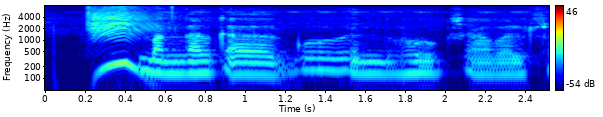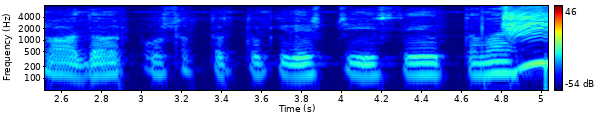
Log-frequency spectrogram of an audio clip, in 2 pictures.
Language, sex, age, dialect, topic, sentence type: Hindi, male, 18-24, Awadhi Bundeli, agriculture, statement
